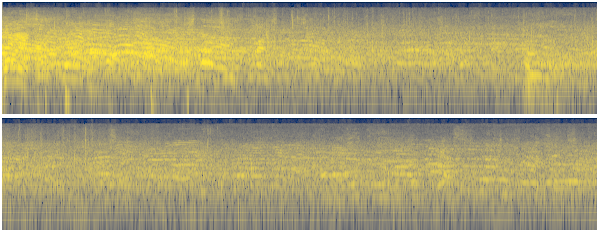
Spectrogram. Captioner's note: crowd chatter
